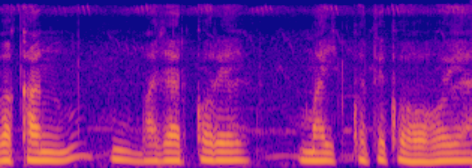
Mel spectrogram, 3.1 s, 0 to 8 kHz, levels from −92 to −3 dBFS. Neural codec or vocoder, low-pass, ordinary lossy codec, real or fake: none; 7.2 kHz; none; real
